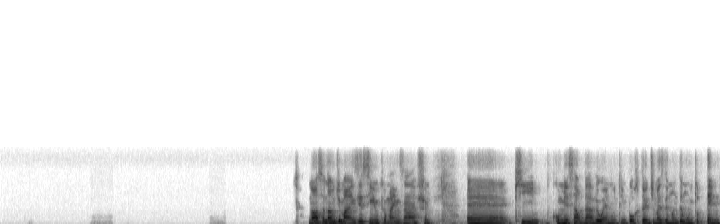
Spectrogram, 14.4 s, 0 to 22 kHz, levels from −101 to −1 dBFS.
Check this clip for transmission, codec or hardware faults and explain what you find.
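Nothing to flag here; the speech sounds just as HD Voice on one of the higher AMR wideband rates should, with the top end simply stopping at around 7.2 kHz, as that codec's bandwidth dictates.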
